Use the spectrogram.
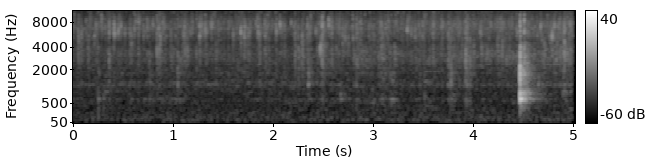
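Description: Vegetables for sambar cooking in a pan, giving a soft, steady sizzle and faint stirring scrapes, with one sharper clatter near the end.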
